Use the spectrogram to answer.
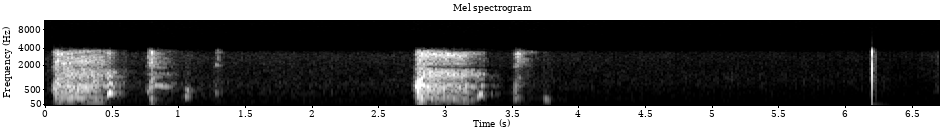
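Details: Adult woman with a tight throat on a cold-air street walk: two harsh, dry barking coughs, each a loud burst with short trailing bits, during a public coughing fit.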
